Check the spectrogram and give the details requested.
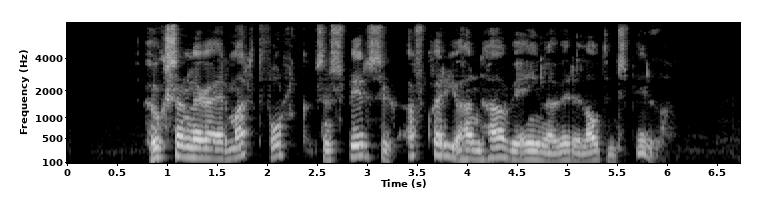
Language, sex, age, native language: Icelandic, female, 30-39, Icelandic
